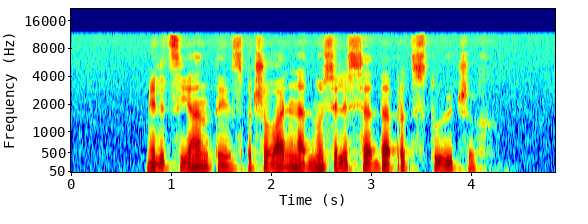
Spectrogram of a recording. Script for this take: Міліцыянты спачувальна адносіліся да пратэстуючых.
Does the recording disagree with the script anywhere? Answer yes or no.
no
